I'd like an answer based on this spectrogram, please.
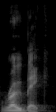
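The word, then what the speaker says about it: Råbäck: The manor house or herrgård in question is to be called Rayback, pronounced something like Robeck, though it is not its name.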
